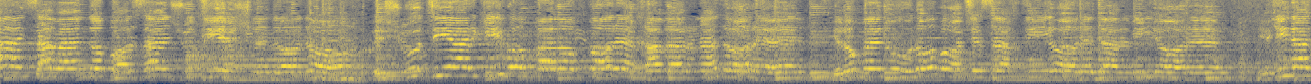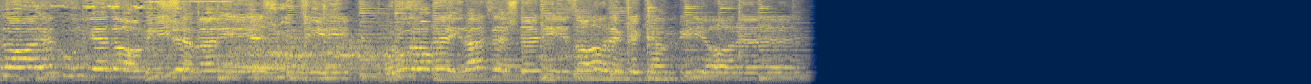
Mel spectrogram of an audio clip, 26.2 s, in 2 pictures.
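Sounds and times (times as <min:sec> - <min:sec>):
guitar playing: 0:00.4 - 0:21.2.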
